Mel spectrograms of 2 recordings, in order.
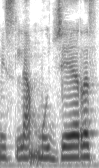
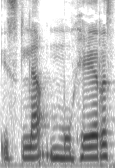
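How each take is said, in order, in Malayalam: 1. നടുവിലെ വ്യഞ്ജനം j ശബ്ദമാണ്. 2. നടുവിലെ വ്യഞ്ജനം h ശബ്ദമാണ്. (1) "വായിക്കുമ്പോൾ നമ്മൾ വിചാരിക്കും" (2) "അവർ പ്രൊനൗൺസ് ചെയ്യുന്നത്"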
